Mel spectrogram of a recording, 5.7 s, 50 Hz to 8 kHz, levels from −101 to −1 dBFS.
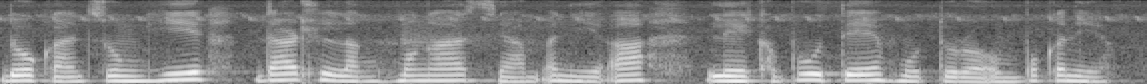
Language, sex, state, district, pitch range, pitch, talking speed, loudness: Mizo, female, Mizoram, Aizawl, 170-200 Hz, 185 Hz, 190 wpm, -15 LUFS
